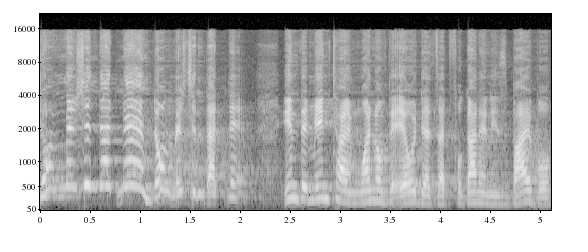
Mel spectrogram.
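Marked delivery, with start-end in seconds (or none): 0.0-2.1 mock very high, cowering entreaty. Retelling a woman's plea after you spoke, imitating a cowering plea. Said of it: "she's cowering".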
